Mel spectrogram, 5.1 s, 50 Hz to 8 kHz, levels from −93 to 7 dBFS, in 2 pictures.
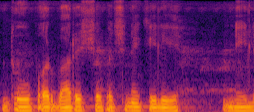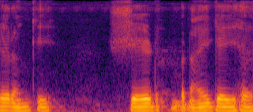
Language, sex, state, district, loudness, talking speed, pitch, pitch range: Hindi, male, Uttar Pradesh, Lucknow, -16 LUFS, 165 wpm, 95 Hz, 95-100 Hz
